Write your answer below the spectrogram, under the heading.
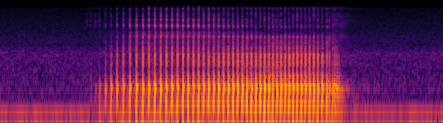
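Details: Female French Bulldog asleep, giving a single drawn-out snore of just over a second, a rough, rattling, pulsed rumble that swells quickly and cuts off, over a low constant background hum.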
